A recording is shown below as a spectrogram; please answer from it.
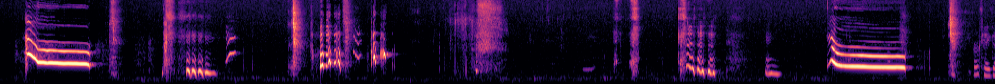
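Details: Onyx the pet dog lets out two long falling howls, one at the start and one near the end, with short yips, whimpers and snuffling noises between them.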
